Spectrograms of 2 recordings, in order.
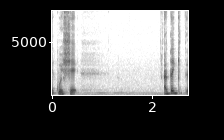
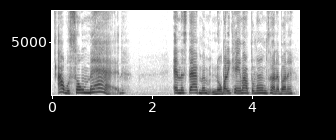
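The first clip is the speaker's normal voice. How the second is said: normal talking voice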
